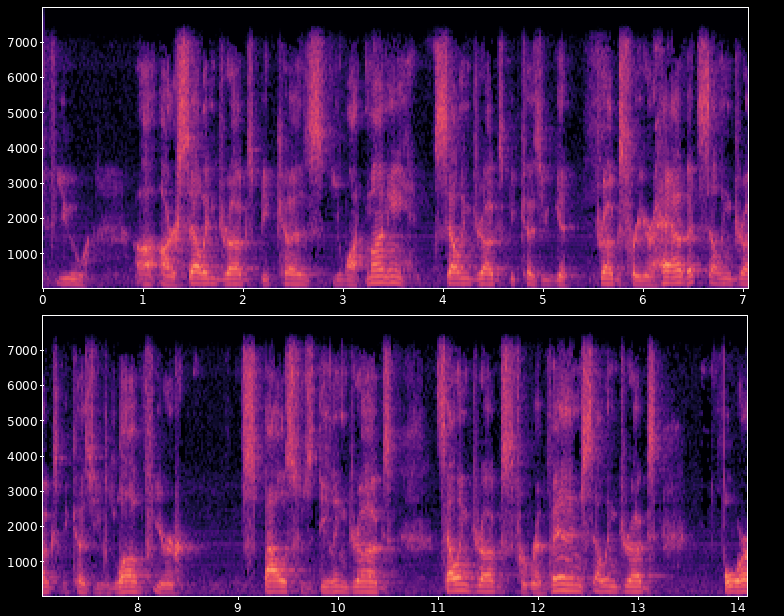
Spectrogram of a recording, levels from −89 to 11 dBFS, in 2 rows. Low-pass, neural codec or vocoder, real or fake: 7.2 kHz; none; real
